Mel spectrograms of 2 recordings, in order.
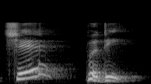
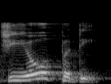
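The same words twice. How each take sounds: First: The O sound is silent in the word. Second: The O sound is pronounced in the word. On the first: The speaker calls it right. "O sound is not there" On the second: The speaker calls it wrong. "not jeopardy"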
